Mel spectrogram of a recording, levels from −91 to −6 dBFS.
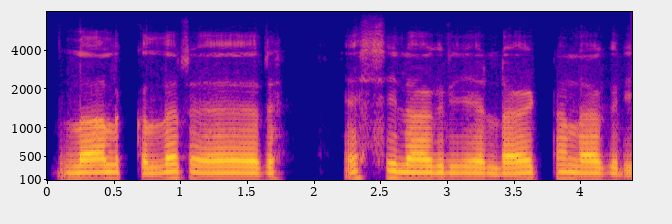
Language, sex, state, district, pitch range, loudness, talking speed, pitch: Marwari, male, Rajasthan, Churu, 105-115 Hz, -18 LUFS, 165 wpm, 105 Hz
